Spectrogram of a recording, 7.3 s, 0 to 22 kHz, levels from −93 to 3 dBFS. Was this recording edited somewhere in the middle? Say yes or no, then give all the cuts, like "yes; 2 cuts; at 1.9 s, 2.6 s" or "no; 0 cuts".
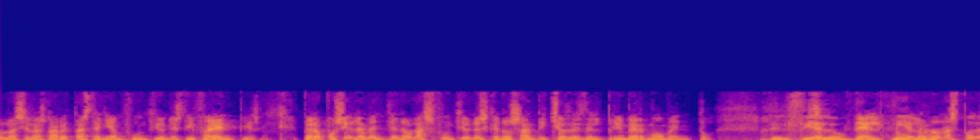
yes; 1 cut; at 5.7 s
